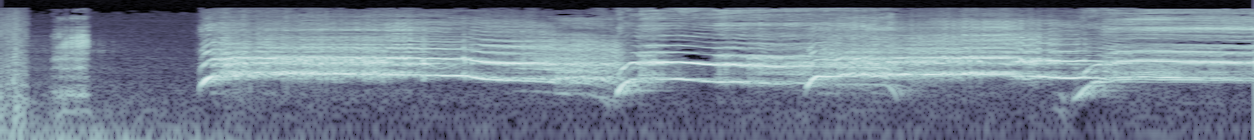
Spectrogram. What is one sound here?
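A young man screams loudly in panic.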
